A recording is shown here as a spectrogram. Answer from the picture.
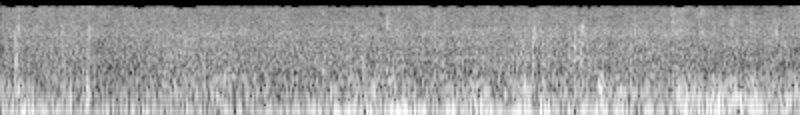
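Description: Heavy rain hitting a car's windscreen and roof, heard from inside the cabin, with scattered drop ticks over a steady low rumble of the vehicle driving on the wet road.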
